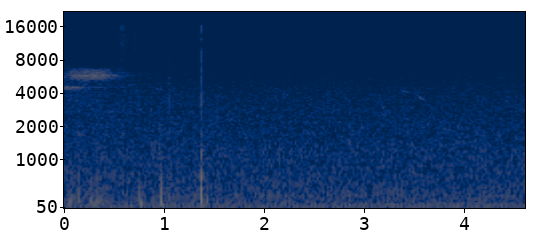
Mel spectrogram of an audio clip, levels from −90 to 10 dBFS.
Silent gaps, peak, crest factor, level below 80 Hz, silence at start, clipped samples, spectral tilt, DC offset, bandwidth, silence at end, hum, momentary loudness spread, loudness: none; -30 dBFS; 28 dB; -70 dBFS; 0 s; under 0.1%; -3.5 dB/octave; under 0.1%; 16.5 kHz; 0 s; none; 10 LU; -59 LUFS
